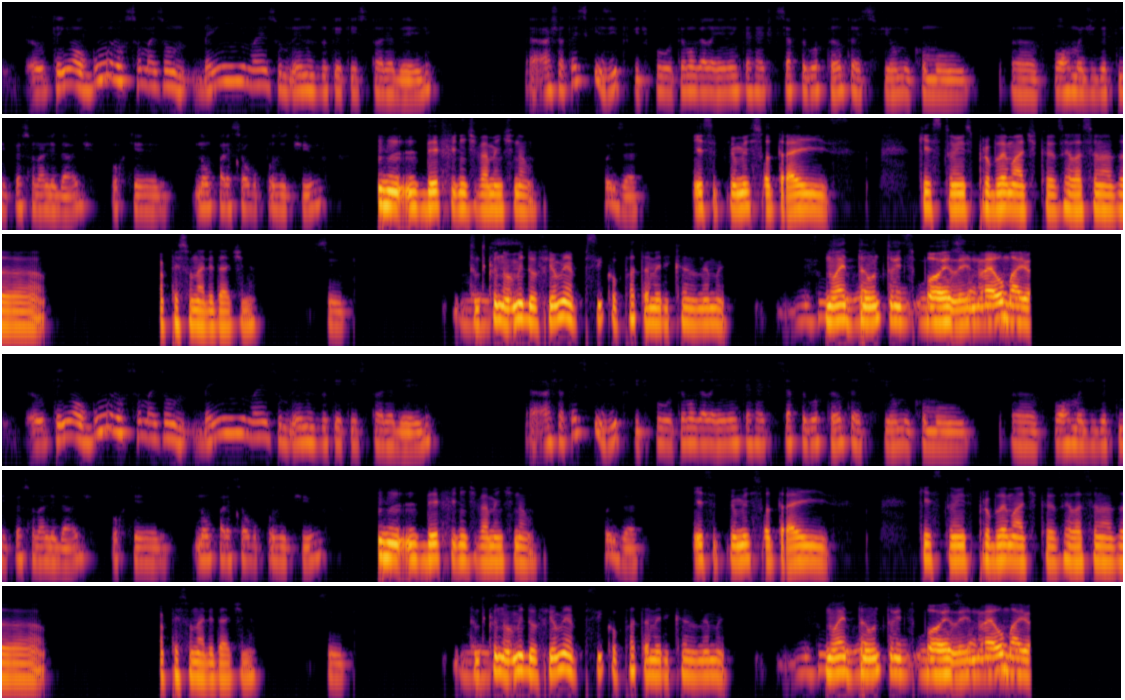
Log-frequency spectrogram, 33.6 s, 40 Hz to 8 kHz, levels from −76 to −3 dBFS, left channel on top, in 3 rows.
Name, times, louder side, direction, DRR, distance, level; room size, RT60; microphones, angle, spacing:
voice 1, 0.2-4.3 5.2-9.7 10.1-14.5 17.2-17.6 25.5-25.9 27.0-27.6 30.2-32.7, equal, 50° left, 7.7 m, -32 dB
voice 2, 15.0-16.6 18.1-19.5 20.4-22.9 24.1-25.0 27.1-28.2 28.5-29.7 30.7-31.4 31.7-32.7, left 2 dB, 70° left, 1.5 m, -20 dB
head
